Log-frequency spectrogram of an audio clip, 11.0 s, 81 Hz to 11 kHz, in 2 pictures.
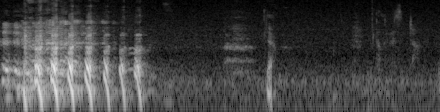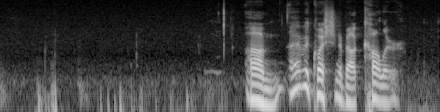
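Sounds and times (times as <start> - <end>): soft low thumps: 5.5 - 8.1.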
